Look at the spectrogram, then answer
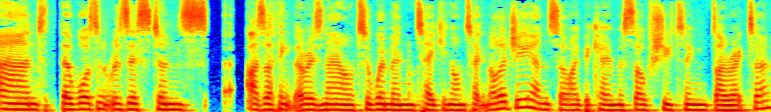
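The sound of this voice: A woman with a low voice and a slightly mellow tone speaks at a moderate pace, her intonation fairly even and her pauses few.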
